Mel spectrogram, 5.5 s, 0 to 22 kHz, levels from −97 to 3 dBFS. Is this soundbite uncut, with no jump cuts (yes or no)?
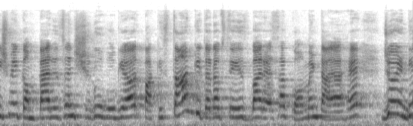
yes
